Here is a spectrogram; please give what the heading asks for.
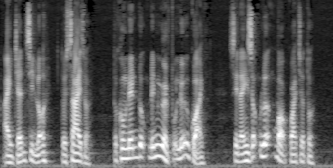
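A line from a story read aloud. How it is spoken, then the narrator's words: Angry. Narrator (Vietnamese): Cô ta giận dữ nói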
